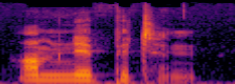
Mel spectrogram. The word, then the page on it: omnipotent: American English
